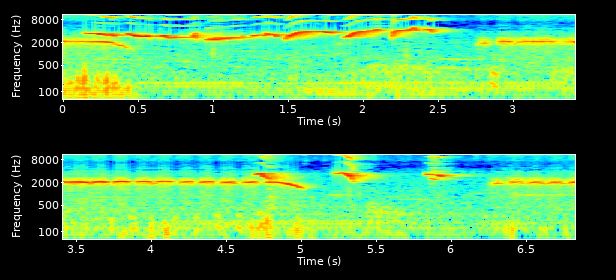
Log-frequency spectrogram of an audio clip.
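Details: Oriental magpie-robin singing, used to get a quiet bird to respond: rapid bright whistled phrases with upward slurs, then a long steady buzzy whistle and sharp descending notes, ending in another level whistle.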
